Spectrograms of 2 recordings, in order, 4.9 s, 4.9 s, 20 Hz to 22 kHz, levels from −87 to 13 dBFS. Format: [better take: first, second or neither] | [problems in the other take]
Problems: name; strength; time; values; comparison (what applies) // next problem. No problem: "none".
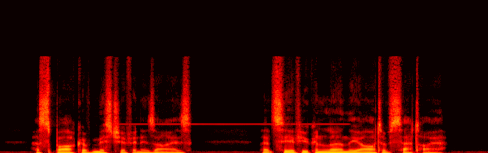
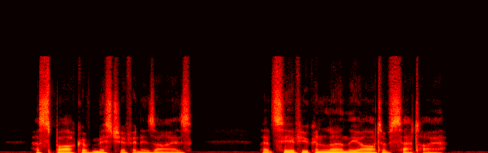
second | high-pitched whine; faint; from 1 to 3.5 s; 4 kHz, 30 dB below the speech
